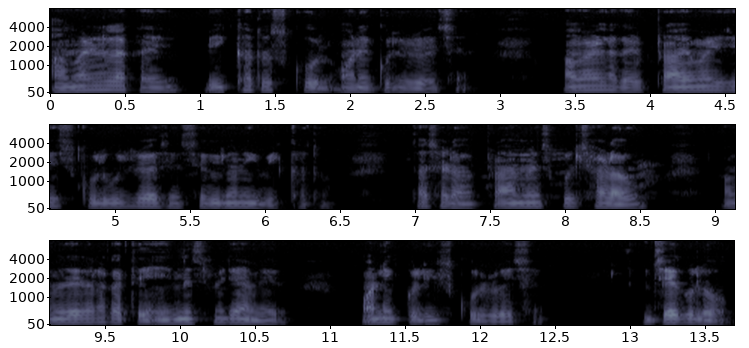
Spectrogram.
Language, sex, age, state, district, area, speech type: Bengali, male, 30-45, West Bengal, Bankura, urban, spontaneous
